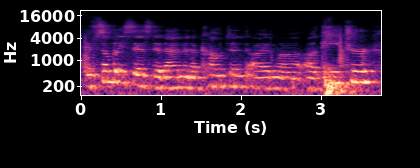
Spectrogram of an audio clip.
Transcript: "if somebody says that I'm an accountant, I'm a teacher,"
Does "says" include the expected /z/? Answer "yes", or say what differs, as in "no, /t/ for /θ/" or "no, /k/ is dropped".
yes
